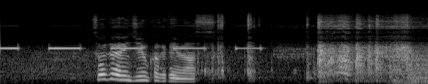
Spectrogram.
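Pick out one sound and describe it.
A car engine cranks and starts up.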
